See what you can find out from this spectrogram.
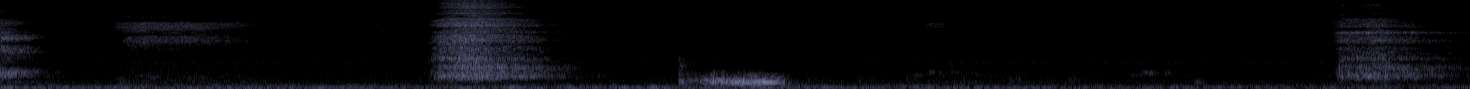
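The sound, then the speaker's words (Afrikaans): Slow, deep breaths are drawn during a guided breathing exercise. Several airy inhales and exhales come with long quiet pauses between them, one lower and more nasal, over a faint steady hum. “Haal ons 'n paar keer lekker diep asem saam met my.”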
